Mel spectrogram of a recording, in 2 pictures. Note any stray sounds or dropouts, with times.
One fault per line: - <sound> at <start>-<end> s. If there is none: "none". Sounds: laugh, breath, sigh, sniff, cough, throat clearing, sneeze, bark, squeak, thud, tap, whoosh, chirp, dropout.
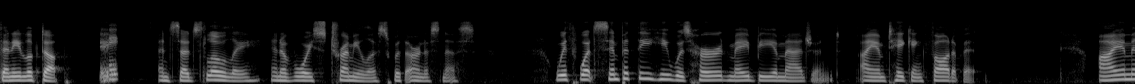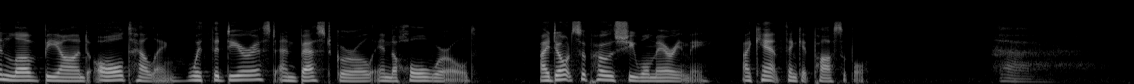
- laugh at 1.0-1.2 s
- sigh at 21.2-22.5 s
